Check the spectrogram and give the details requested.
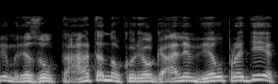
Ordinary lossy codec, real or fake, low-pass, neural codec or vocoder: Opus, 32 kbps; real; 9.9 kHz; none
